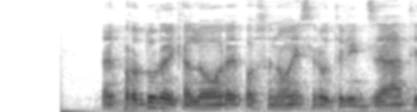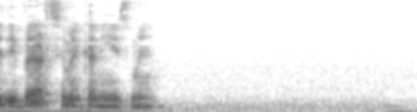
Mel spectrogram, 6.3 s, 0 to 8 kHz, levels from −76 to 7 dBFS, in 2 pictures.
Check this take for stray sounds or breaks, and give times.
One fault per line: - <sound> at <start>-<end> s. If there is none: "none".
none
